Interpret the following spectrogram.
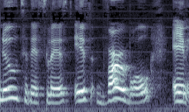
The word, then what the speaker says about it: Vurbl: and guys, brand new to this list is Verbal, and it's spelled VURBL, and also Luminary.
